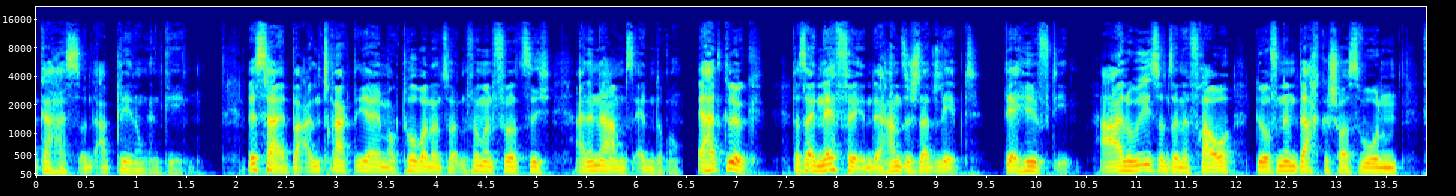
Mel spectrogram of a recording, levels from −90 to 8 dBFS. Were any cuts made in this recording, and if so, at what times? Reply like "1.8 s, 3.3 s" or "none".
6.6 s, 10.5 s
